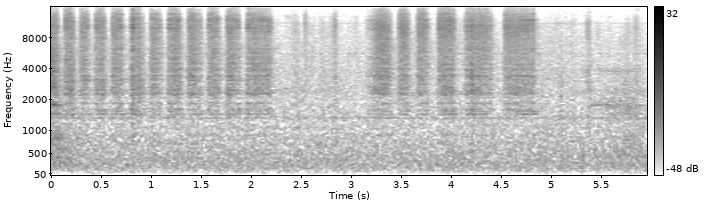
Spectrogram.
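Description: Microfiber cloth wiping polish off plastic-chrome tail light trim in faint, quick back-and-forth strokes. The strokes come in two spells with a short pause a little after two seconds in.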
